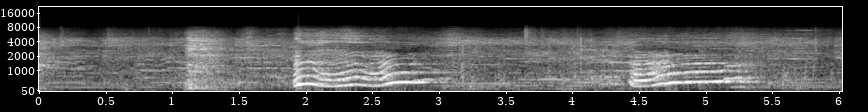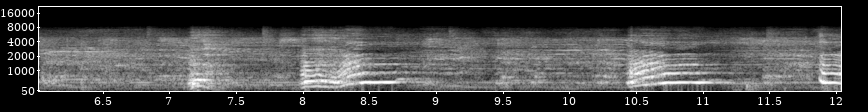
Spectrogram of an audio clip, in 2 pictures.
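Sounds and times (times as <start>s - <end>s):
music from a radio: 0.0s - 12.0s
dog howling: 1.9s - 3.1s, 4.4s - 9.1s, 10.3s - 12.0s.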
